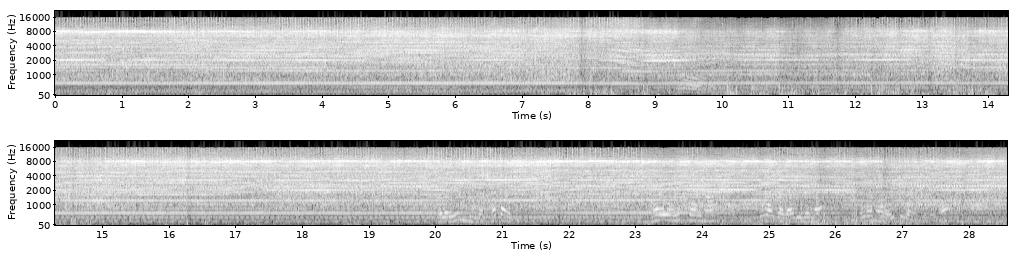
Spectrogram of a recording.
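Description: A model helicopter's engine whines steadily with a high buzz.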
